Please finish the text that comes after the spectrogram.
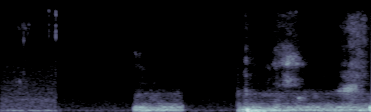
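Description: A dog growls and barks excitedly in loud bursts as a UPS delivery arrives, with a brief quiet gap before a longer, rougher stretch at the end. No one speaks.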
